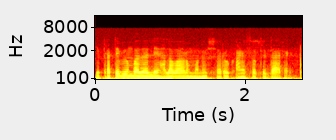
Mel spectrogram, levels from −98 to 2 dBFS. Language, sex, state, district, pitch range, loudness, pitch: Kannada, male, Karnataka, Bangalore, 100-110 Hz, -16 LUFS, 105 Hz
